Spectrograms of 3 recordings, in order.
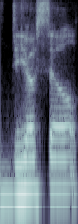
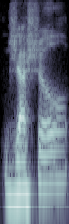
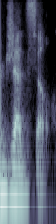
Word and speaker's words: deosil: where it says it looks like it says deosil to mean clockwise or sun wise it's actually pronounced it's geshel or jedsil oh but to spell it out phonetically it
